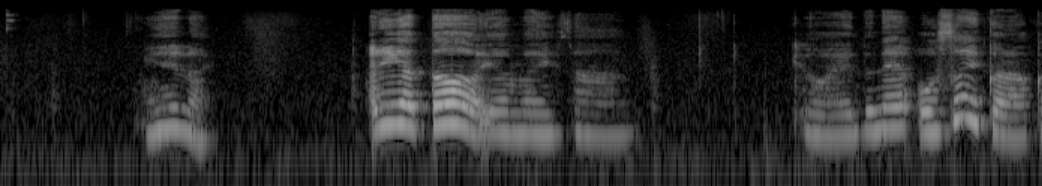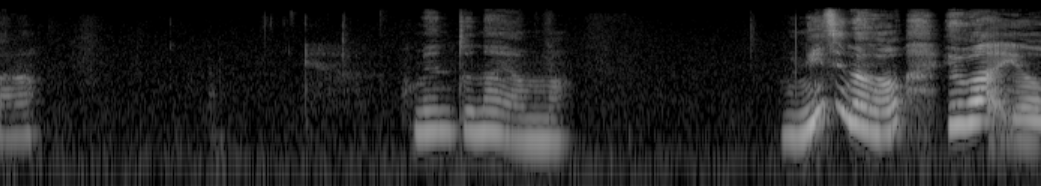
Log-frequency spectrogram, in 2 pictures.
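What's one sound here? A young woman talks animatedly into a nearby microphone, in short bursts with pauses.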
